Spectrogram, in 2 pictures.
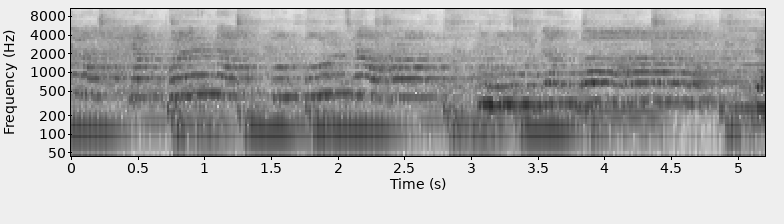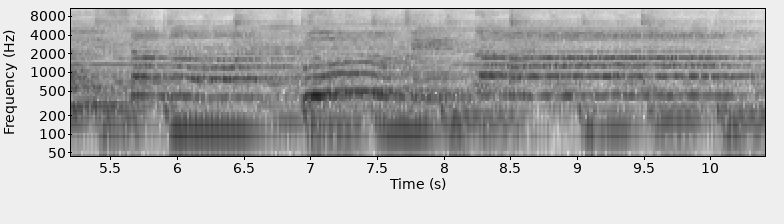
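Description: A woman singing a Malay-language pop song into a microphone through a PA, over backing music with a steady beat.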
